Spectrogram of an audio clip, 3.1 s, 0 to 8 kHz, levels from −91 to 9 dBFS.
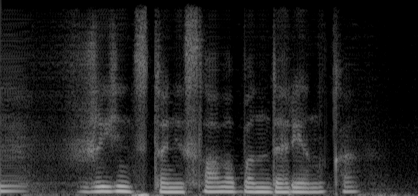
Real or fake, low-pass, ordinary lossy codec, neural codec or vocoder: fake; none; none; codec, 16 kHz, about 1 kbps, DyCAST, with the encoder's durations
